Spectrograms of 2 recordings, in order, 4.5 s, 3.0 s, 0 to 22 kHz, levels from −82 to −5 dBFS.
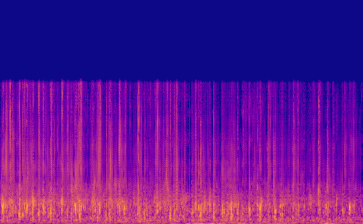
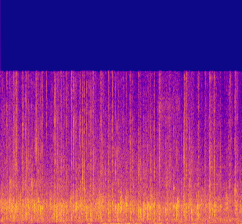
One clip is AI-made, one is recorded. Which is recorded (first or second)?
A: second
